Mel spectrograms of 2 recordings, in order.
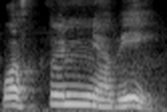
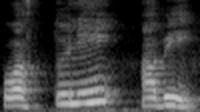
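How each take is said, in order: First: The two words merge into one word. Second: The two words are said separately.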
